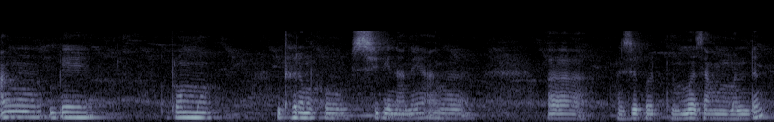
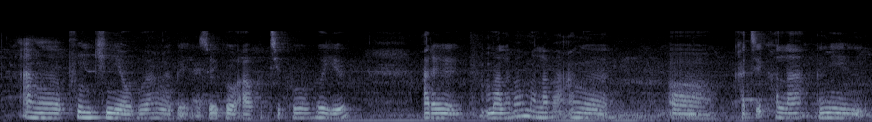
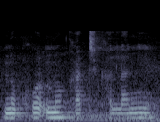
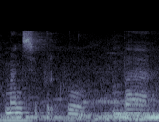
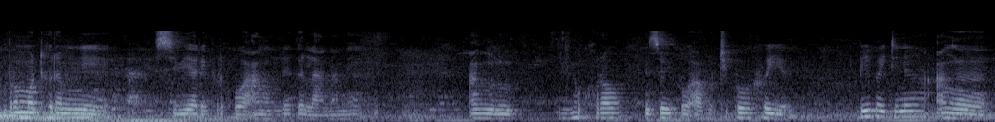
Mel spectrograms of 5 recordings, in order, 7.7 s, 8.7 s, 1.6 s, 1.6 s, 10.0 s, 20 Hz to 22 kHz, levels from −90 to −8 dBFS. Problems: low volume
